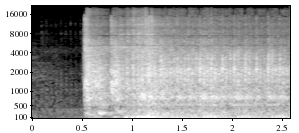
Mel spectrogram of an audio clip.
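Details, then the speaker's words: Toro Workman 3300D/4300D diesel utility vehicle bought in pieces at auction, missing its starter, water pump and alternator, not under load: it catches at once and settles into a steady, even idle clatter. It runs well, though compression is an open question. "huh seems to run good pretty good I think it's worth putting a little bit of money into"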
